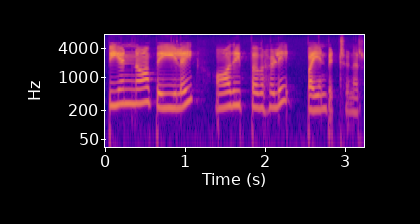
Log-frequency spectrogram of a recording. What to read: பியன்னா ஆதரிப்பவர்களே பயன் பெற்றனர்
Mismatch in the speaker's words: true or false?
true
